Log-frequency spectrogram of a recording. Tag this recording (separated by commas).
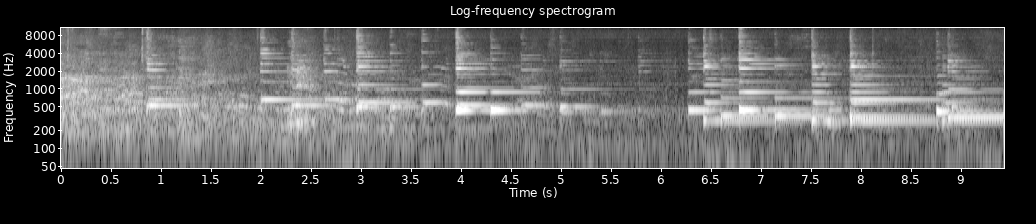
Music, inside a small room, Musical instrument, Speech, Ukulele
